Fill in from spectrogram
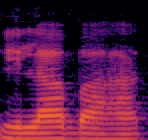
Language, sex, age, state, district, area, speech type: Marathi, male, 18-30, Maharashtra, Amravati, urban, spontaneous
